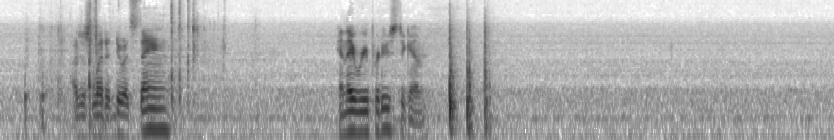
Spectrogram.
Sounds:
speech

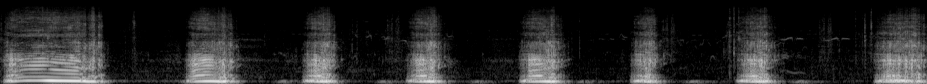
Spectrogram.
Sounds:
roaring cats, roar, lions growling

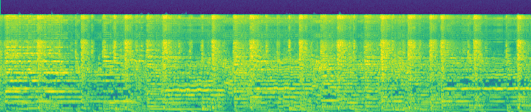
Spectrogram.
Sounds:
music, theme music

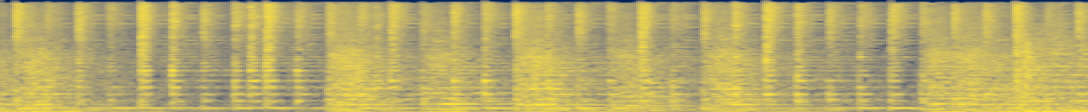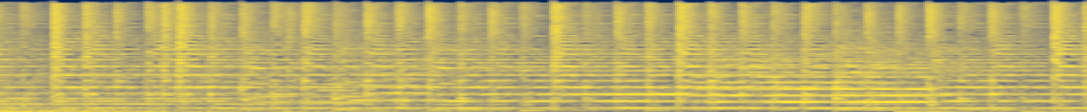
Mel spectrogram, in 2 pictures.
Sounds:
music

